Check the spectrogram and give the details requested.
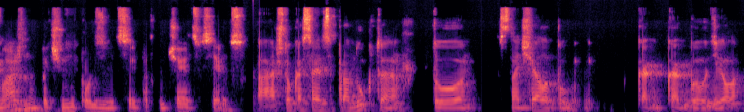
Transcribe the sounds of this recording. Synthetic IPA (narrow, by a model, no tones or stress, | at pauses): vaʐnəpət͡ɕɪmupo̞lʲzʊjɪt̪səipət̪̚klʲʉt͡ɕæjɪt̪sə̥sʲḛrʲvʲɪsa̰ʂt̪o̞kɐsajɪt̪sə̥pɾɐd̪ukt̪ət̪osnɐt͡ɕalˠəp | kakkak̚bɨlˠədʲelˠə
